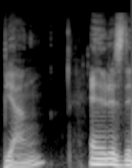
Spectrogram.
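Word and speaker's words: 𰻞: of you have seen this character it is pronounced Byung and it is the name of a type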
